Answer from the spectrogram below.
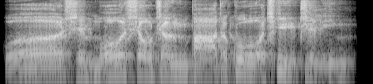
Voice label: Hero lich pissed, zh

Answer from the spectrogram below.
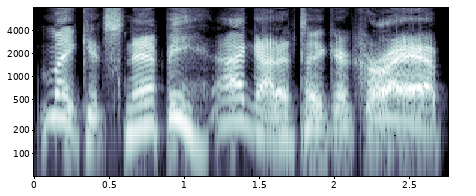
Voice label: trader male dislike greeting

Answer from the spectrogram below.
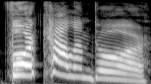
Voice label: Dryad war cry; 暗夜精灵

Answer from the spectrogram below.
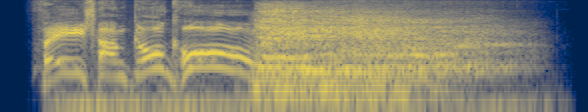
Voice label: Gryphon rider yes zh

